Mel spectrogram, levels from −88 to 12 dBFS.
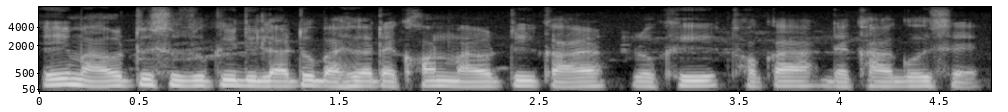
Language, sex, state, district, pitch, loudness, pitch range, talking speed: Assamese, male, Assam, Sonitpur, 125 Hz, -14 LUFS, 120-135 Hz, 150 wpm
